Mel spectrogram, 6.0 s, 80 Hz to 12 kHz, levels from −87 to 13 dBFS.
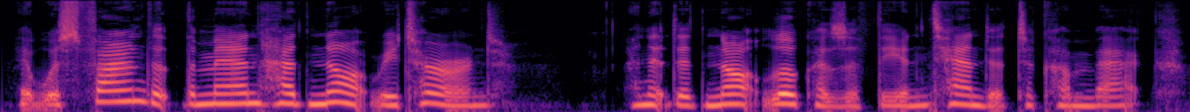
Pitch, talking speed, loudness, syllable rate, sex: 250 Hz, 210 wpm, -20 LUFS, 4.9 syllables/s, female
